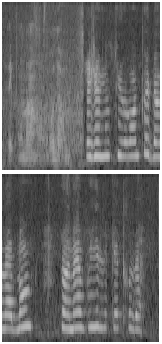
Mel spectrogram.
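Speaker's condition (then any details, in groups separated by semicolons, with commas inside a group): Cerebral palsy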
